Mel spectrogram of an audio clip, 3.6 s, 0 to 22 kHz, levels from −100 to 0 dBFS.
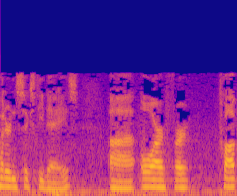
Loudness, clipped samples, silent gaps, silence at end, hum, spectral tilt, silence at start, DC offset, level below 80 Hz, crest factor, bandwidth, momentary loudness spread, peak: -22 LUFS; under 0.1%; none; 0 s; none; -11.5 dB/octave; 0 s; under 0.1%; -36 dBFS; 16 dB; 5.8 kHz; 19 LU; -6 dBFS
